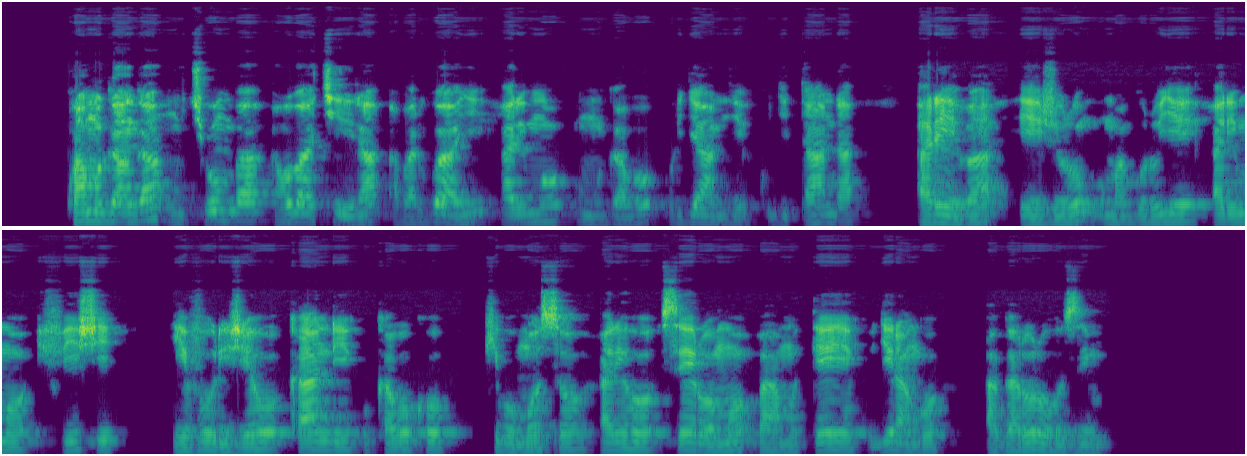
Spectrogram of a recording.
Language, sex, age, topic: Kinyarwanda, male, 25-35, health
